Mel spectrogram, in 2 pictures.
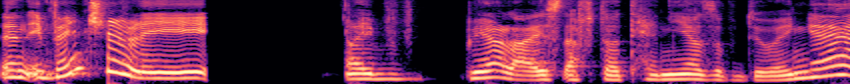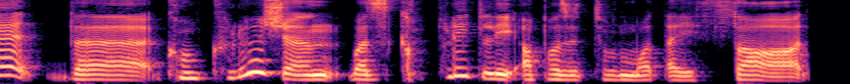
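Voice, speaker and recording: Lively intonation and a moderate pace in a Japanese accent. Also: woman, medium pitch for a woman. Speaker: yoga teacher and cancer epidemiologist. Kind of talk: interview. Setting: studio.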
